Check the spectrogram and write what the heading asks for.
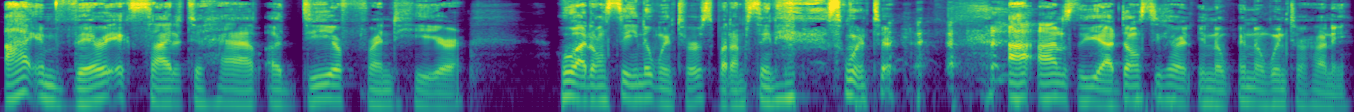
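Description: Man, radio talk host, sassy, playful, lowish voice, dry studio sound. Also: moderate pace, no echo. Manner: sassy, playful, drawls endearments. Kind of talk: casual radio chat.

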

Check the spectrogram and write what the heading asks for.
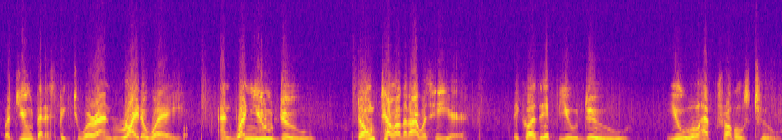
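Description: A stern American woman of old radio soap opera, menacing and formal. Her voice is very sharp, with clipped, pointed phrasing, on a faintly noisy vintage recording. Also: on the low side, lively intonation, unhurried. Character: stern, threatening woman caller in a radio serial.

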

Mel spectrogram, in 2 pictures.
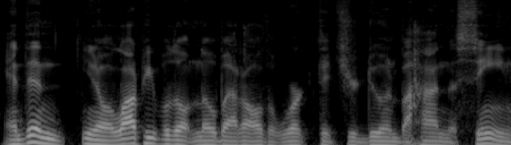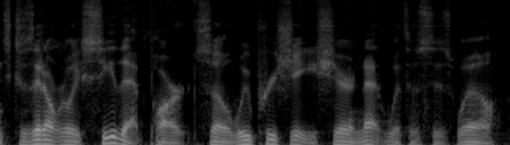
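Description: A man's voice: deep voice, fast talker, few pauses, darkish tone, dry recording. A man hosting a cigar podcast, chatting enthusiastically and at length with his guest. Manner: enthusiastic, wordy, keeps returning to passion. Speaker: cigar show host. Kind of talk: casual podcast interview.

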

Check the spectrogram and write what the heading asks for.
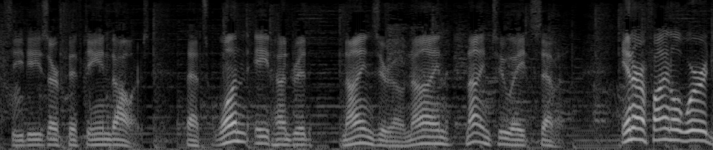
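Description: A man hosting a public radio show, reading scripted credits and sign-offs with wry, self-deprecating humor. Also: medium pitch.

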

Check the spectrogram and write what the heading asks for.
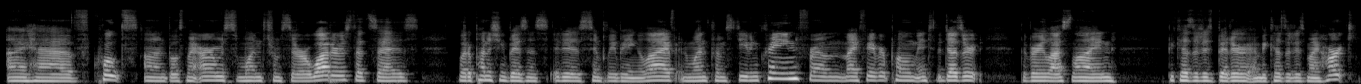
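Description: Speaking at a normal speed in a lowish, steady voice, a woman answers listener questions on her solo book podcast. The talk is casual, chatty and enthusiastic, with a lot of fillers.

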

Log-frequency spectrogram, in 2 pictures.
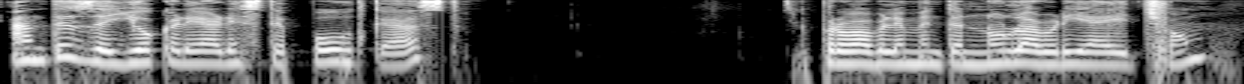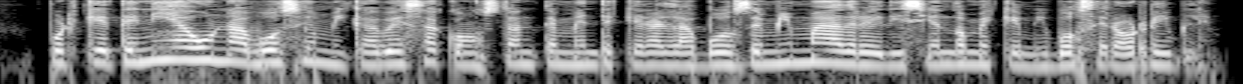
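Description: A woman's voice: mid-range voice, steady tone, normal speed, no room sound, clean studio sound. A woman hosting a spiritual self-help podcast, speaking earnestly and posing many rhetorical questions to the listener. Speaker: podcast host. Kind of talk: reflective spiritual podcast talk.

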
